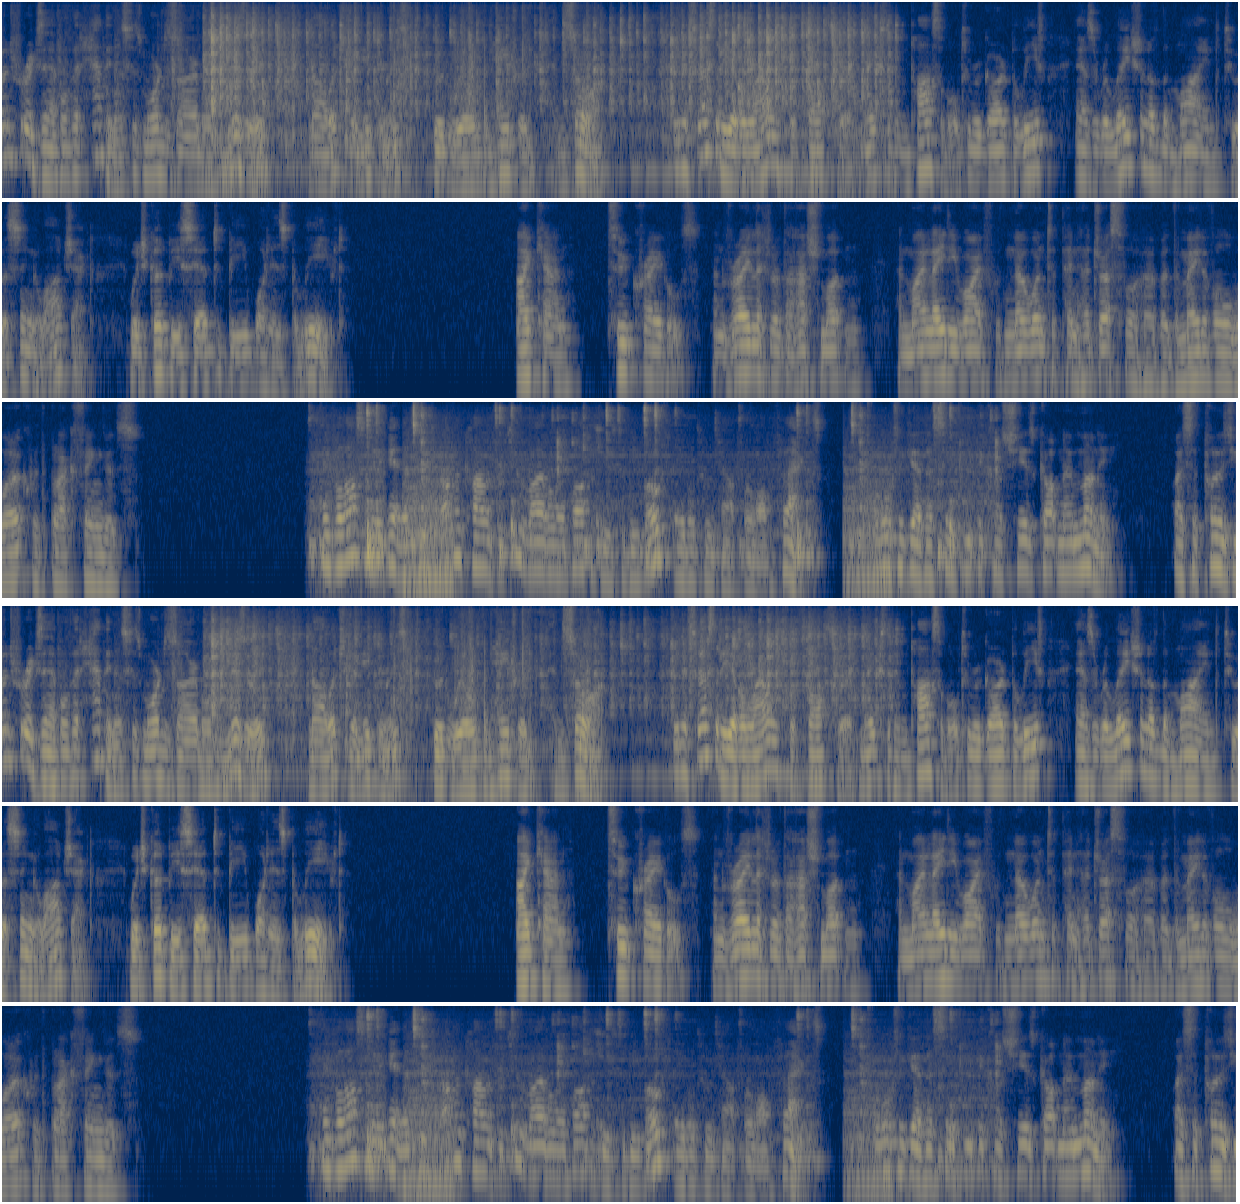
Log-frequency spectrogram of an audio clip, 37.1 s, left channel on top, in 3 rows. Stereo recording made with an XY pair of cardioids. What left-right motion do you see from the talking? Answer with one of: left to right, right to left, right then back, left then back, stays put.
right to left.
